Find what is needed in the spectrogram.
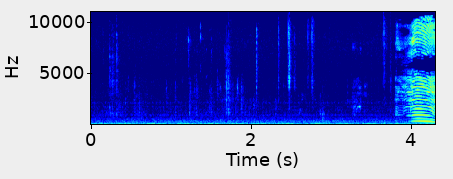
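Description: Boba tea being sipped and chewed through a straw, with faint scattered small clicks, over a steady low rumble in a car cabin. Near the end comes a loud appreciative 'mmm' that falls in pitch.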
